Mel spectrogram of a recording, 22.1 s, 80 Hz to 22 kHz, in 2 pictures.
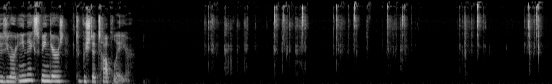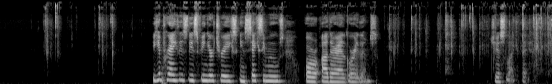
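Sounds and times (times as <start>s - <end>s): puzzle cube plastic clicks: 4.1s - 8.4s, 9.2s - 11.0s, 11.7s - 13.6s, 18.6s - 22.0s.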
